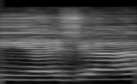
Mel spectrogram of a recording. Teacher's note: مدہ کے بعد حمزہ اسی کلمے میں ہے تو یہاں پر مد متصل ہوگی، 3 سے 5 الف تک کھینچ کر پڑھیں گے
